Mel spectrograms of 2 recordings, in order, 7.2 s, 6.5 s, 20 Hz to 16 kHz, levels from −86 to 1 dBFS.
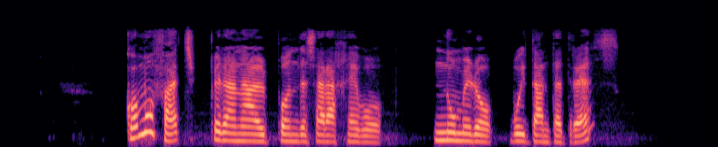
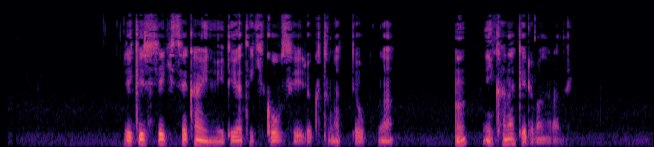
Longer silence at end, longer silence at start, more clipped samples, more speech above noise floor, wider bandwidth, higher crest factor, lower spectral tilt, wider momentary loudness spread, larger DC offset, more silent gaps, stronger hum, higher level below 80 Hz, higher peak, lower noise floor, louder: first, 1.1 s vs 0.85 s; about the same, 1.25 s vs 1.25 s; neither; first, over 74 dB vs 35 dB; second, 7.6 kHz vs 11.5 kHz; second, 18 dB vs 24 dB; first, -6 dB/octave vs -4 dB/octave; second, 8 LU vs 13 LU; neither; neither; neither; about the same, -62 dBFS vs -66 dBFS; first, 0 dBFS vs -10 dBFS; first, under -90 dBFS vs -68 dBFS; first, -17 LUFS vs -32 LUFS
